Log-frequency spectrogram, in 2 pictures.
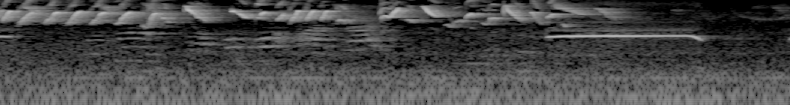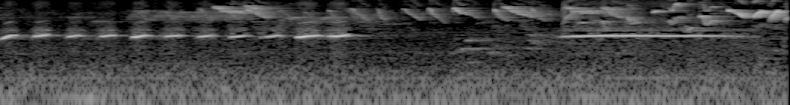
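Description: A white-eye sings in rapid, very high twittering bursts, broken by runs of lower, clear, evenly spaced 'wit' notes at about three per second.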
